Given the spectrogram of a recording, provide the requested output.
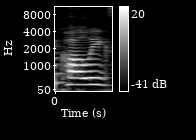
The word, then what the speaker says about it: colleague: seems really nice so let's look at our syllables colleague colleague which one is the winner the first one cawww colleague so what I usually hear for this word is colleague colleague but what I want you guys to say is colleague so that's that guys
